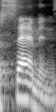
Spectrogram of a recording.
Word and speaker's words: salmon: You can have everywhere, some and salmon. Guac is Is on it salmon or salmon? salmon. The L is silent.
